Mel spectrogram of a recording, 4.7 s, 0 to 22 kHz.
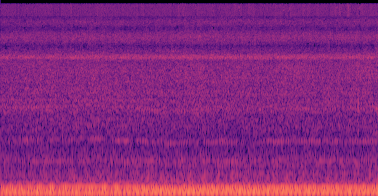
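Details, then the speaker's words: Vehicle after tune-up and vacuum leak fix (old PCV valve suspected), O2 sensors functioning: deep, even idle with no surging, dipping or ticking, holding steady; last code cleared. "so let's go that's what we want wanted holding steady not the joint jumping dipping anything like that"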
